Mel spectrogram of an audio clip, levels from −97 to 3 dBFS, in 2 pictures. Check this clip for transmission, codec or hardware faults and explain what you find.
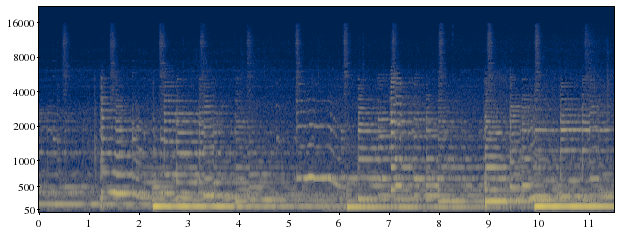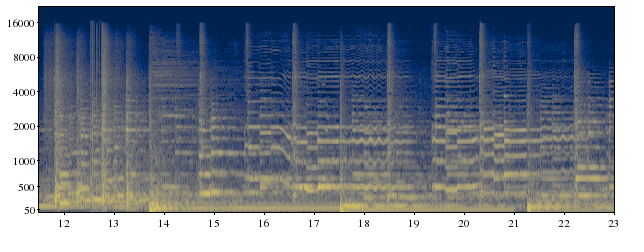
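One hardware fault: from 12.53 to 12.85 s an irregular burst of scratchy crackle cuts in, loose connector crackle, where a worn contact repeatedly breaks and remakes, chopping the signal.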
